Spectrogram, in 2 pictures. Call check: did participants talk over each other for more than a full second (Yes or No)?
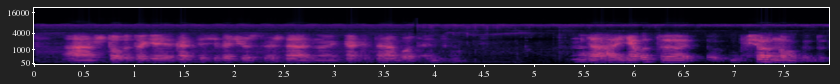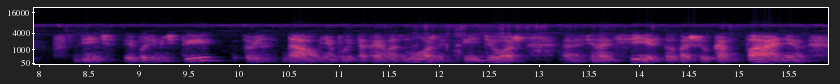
No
